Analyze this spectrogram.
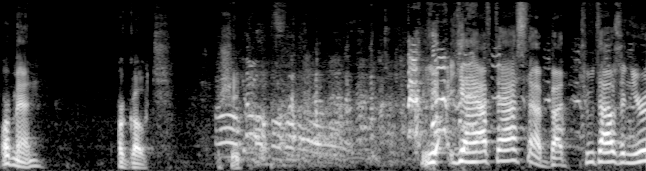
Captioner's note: some chuckles and groans in the audience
